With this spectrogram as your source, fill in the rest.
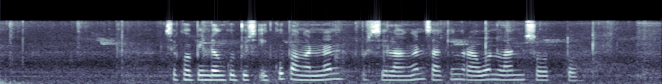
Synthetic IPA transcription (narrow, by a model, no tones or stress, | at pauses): səɡ̥ɔ̤pind̪aŋkud̪̥ʊ̤sikupaŋanan | pərsilaŋansakɪŋrawɔnlansɔt̪ɔ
